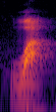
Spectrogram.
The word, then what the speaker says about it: は: tanto la expresión en sí esto se lee ua se legua cuando es una partícula ua se lee ua sólo hay dos palabras que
